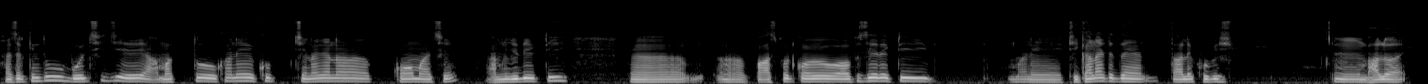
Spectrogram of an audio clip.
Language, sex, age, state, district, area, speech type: Bengali, male, 18-30, West Bengal, Darjeeling, urban, spontaneous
